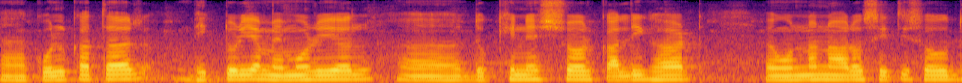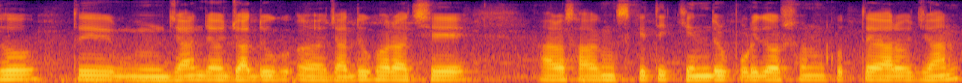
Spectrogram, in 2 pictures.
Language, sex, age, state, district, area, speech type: Bengali, male, 30-45, West Bengal, Paschim Bardhaman, urban, spontaneous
